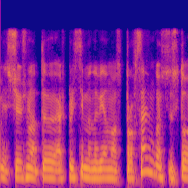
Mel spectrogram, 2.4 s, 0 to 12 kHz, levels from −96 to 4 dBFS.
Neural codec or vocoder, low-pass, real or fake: none; 7.2 kHz; real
